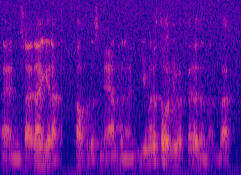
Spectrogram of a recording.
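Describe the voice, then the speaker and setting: A man's voice: on the low side, expressive, very fast, mellow, rough recording. A man in his forties from New Zealand, telling stories in a frank, self-mocking way as a guest in a casual chat. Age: 40s. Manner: laid-back storytelling, frank and self-mocking. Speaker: guest, club organizer.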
